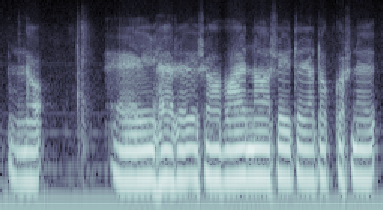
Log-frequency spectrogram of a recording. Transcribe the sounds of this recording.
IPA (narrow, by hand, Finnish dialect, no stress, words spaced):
no eˑiˑhæ se isæʋɑˑenɑː siːtæ jɑ tokːos ne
